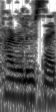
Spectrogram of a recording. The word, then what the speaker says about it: pyrolusite: You know what pyrolusite is, right? Yeah, neither did I. Pyrolusite, key syllable pyro, by the way, is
